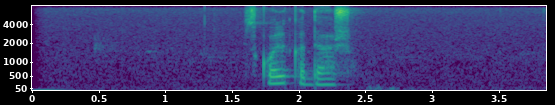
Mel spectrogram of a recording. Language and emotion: Russian, neutral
